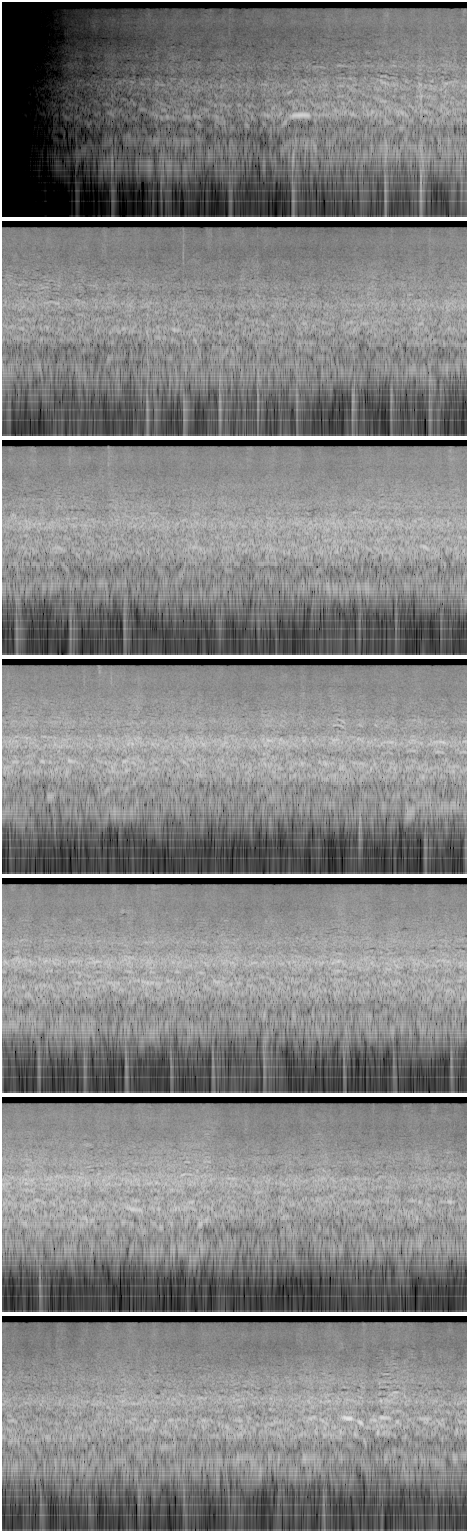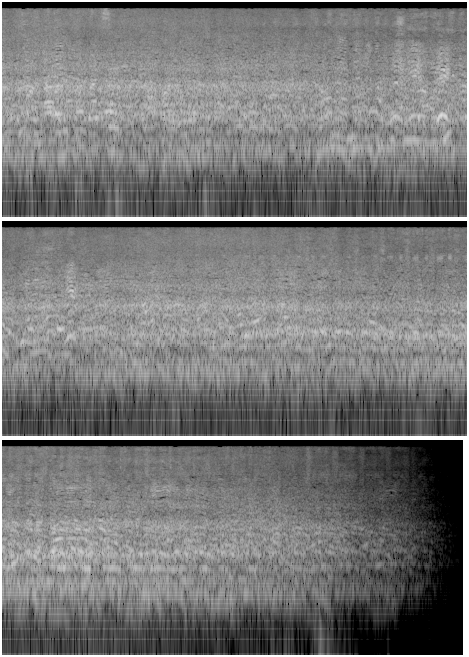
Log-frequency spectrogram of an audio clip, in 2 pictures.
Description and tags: pura kehen cockfight
In Pura Kehen, we come upon a cockfight in full swing. The audience is chanting and yelling in the run-up to the fight.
